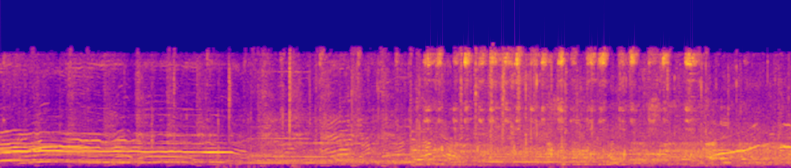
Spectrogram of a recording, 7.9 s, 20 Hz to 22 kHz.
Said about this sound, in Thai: เสียงเชียร์ของกองเชียร์ชาวไทยโดยเฉพาะในช่วงที่โกของไทยวราพรบุญสิงห์สามารถเซฟลูกจุดโทษของนอร์เวย์ได้ในนาทีที่75ซึ่งกองเชียร์ไทยส่งเสียงเชียร์ดังสนั่นอัศจรรย์ดังยิ่งกว่าตอนที่นอร์เวย์ทำประตูได้สิครับ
